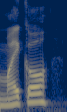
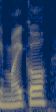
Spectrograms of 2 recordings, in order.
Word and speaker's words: Michael: I don't like to be called Michael, but on paper, I hate seeing Mike. It's really weird. I got to see Michael. People spell it wrong all the time. I know it's really weird, right? It's M-I-C-H-A-E-L, not M-I-C-H-E-A-L.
